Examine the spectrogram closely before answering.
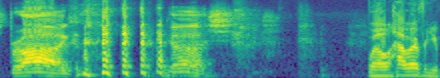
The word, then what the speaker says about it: Prague: It's Prague. Gosh. Well, however you pronounce it, thank you all for coming on the Badgercast.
